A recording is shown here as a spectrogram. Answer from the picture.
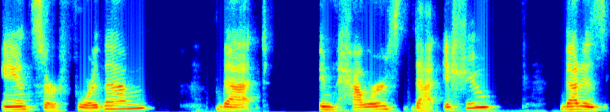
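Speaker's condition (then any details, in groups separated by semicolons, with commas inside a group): Cleft lip and palate; congenital cleft lip and palate, 25 surgeries; adult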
